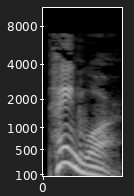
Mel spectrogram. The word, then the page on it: peignoir: British English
